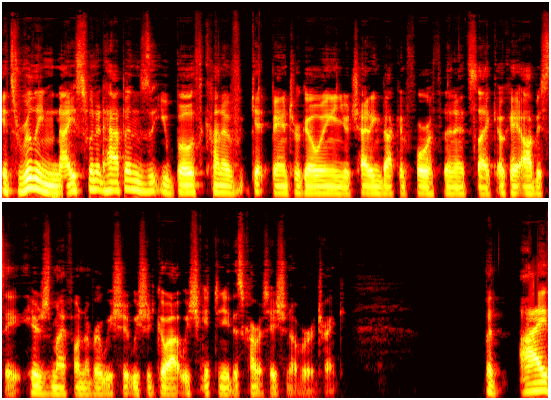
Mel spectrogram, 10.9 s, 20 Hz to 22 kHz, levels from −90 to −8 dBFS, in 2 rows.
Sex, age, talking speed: male, 30-49, 245 wpm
